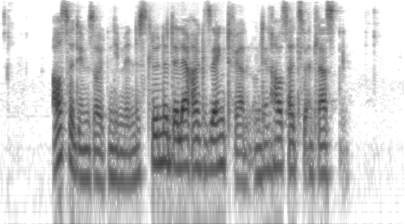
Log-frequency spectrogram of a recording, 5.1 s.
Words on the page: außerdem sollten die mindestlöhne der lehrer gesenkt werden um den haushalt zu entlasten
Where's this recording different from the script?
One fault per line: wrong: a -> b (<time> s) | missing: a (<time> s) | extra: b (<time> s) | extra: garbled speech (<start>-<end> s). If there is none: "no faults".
no faults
